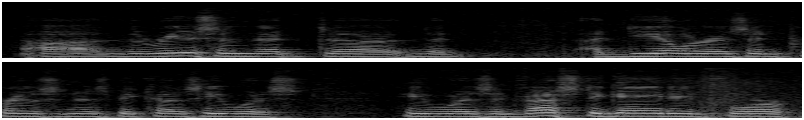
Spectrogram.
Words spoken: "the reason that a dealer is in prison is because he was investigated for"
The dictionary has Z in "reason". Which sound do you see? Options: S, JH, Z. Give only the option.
Z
